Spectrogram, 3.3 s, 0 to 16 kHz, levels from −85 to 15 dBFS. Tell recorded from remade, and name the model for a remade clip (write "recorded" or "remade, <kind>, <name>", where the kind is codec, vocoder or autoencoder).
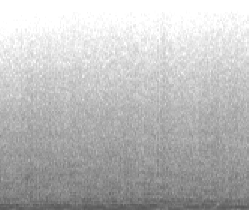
remade, codec, SNAC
